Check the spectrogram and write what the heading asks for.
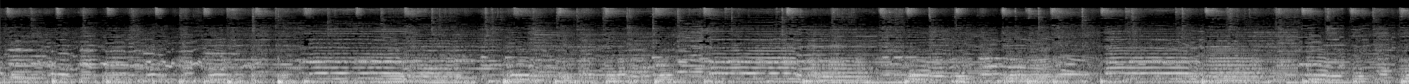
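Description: A live acoustic street band playing a tune together: accordions, clarinets, fiddle and brass over a steady beat from a marching bass drum.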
